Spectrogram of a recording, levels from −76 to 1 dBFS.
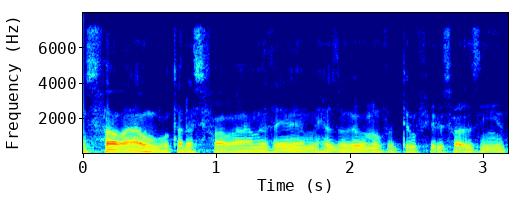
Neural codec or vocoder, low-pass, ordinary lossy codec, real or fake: vocoder, 22.05 kHz, 80 mel bands, WaveNeXt; 7.2 kHz; none; fake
